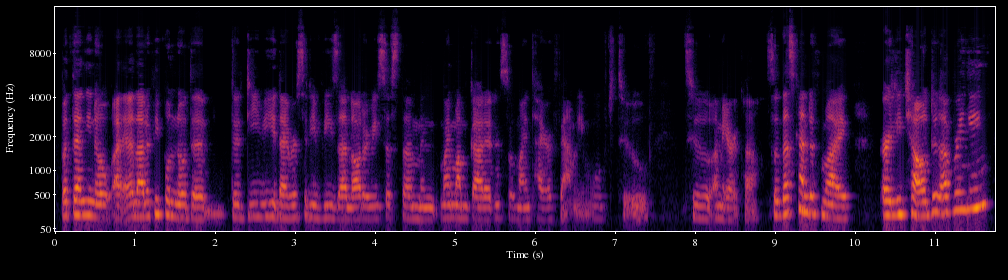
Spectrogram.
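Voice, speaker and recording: A woman from Ethiopia in her thirties, hosting a casual live chat, relaxed and chatty with many fillers. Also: fairly low pitch, fairly quick. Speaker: host, physician.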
